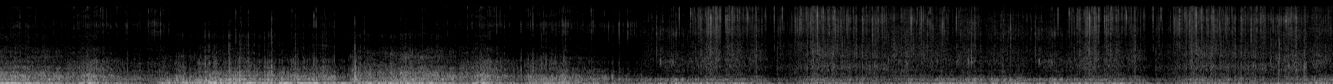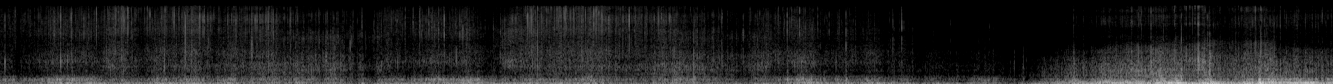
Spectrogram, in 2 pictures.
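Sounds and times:
scratching and rubbing on a microphone cover with nails: 0.0 - 26.6.

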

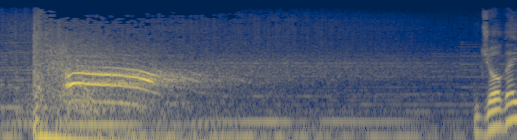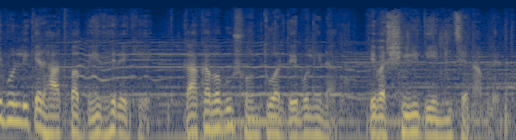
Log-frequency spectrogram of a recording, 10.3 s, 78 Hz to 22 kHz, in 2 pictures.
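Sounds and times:
low rumble after a gunshot: 0.2 - 5.6
gunshot fired into a pit: 0.3 - 3.2
speech: 4.8 - 10.3.

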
